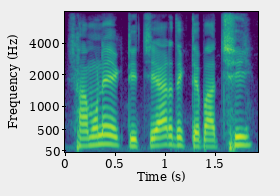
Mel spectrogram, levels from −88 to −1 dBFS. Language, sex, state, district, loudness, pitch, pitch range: Bengali, male, West Bengal, Cooch Behar, -14 LUFS, 160 Hz, 150-175 Hz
